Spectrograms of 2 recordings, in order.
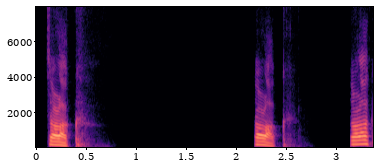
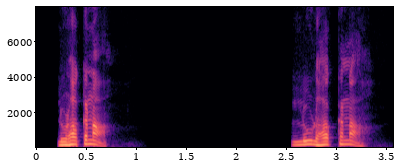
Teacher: बोलते हैं क्योंकि ये जब इनका उच्चारण करते हैं तो ऐसा जीवा झटका खाती है कि लगता हुआ कि इसको मुंह से बाहर फेंक रही है इस प्रकार से इसीलिए इसे तांजा अथवा उत्क्षिप्त व्यंजन भी बोलते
